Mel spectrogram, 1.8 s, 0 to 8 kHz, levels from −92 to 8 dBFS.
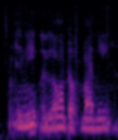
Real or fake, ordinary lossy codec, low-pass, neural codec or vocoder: fake; none; 7.2 kHz; codec, 16 kHz, 2 kbps, FreqCodec, smaller model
